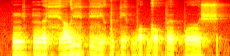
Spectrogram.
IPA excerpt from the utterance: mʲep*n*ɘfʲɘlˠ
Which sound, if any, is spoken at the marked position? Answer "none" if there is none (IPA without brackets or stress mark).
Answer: n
